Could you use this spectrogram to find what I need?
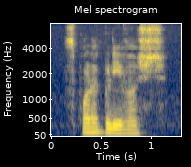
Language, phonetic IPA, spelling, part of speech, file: Polish, [ˌspɔlɛɡˈlʲivɔɕt͡ɕ], spolegliwość, noun, LL-Q809 (pol)-spolegliwość.wav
